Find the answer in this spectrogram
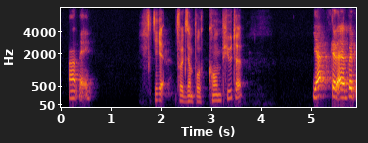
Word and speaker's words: computer: So how would you pronounce that? Computer. Yeah. It's just each letter pronounced. Yeah, and you get the nice R at the end.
